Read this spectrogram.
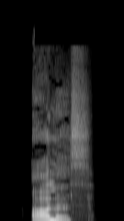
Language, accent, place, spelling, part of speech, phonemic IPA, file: German, Germany, Berlin, Aales, noun, /ˈʔaːləs/, De-Aales.ogg
- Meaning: genitive singular of Aal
